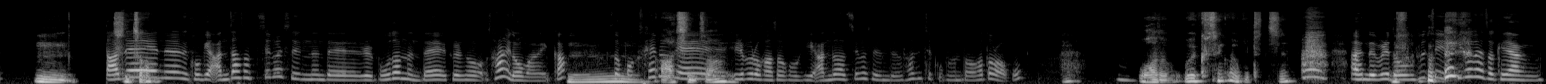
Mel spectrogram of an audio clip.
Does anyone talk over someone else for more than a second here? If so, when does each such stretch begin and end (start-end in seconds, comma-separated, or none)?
6.0-7.3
